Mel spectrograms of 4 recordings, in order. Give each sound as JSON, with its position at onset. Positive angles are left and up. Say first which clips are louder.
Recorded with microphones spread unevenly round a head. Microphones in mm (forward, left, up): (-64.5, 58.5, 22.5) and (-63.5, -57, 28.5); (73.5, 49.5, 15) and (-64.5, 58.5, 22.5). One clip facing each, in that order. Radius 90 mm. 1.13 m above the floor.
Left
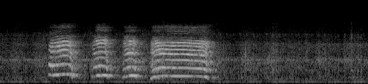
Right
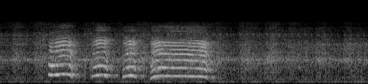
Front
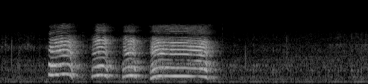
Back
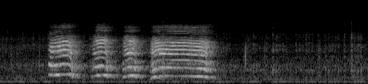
{"t": 0.5, "sound": "laughter", "louder": "right 3 dB, front 3 dB", "azimuth_deg": -30, "distance_m": 0.7}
